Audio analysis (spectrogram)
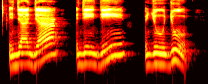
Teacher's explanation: huruf jim dari segi udara dia punya sifat huruf ayah bunda namanya jahr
